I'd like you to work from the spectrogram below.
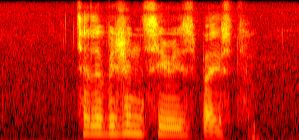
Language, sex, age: English, male, 19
